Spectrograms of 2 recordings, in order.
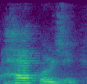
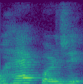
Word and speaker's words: recorde: Como é que muita gente fala recorde? Bem, se fosse rúbrica ou recorde, as duas palavras levariam acento. Mas não levam. Pronúncia correta. Rubrica. Recorde. Rubrica.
